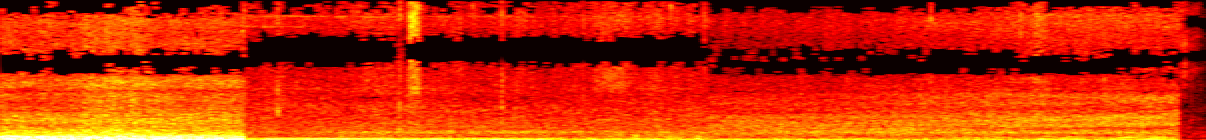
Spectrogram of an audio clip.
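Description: Inside a moving Chicago 'L' train car: loud rumbling ride noise that drops suddenly about a second in to a quieter, steady hum with a low drone.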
